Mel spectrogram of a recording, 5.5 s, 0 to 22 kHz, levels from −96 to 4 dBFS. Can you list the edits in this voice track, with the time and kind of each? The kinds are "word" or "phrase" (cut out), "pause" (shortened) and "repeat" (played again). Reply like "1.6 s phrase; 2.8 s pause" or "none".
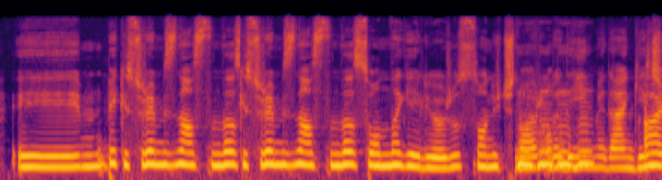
2.0 s repeat; 4.3 s phrase; 4.6 s word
